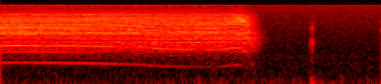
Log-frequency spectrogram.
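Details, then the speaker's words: EZ-IO intraosseous power drill: steady high motor whine about two seconds then abrupt stop as the needle goes into bone with light consistent pressure until it reaches marrow and a release is felt; nursing educator demonstration. "it's going straight in to the bone with um a consistent pressure a light pressure until the needle is into the marrow and you feel a release"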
